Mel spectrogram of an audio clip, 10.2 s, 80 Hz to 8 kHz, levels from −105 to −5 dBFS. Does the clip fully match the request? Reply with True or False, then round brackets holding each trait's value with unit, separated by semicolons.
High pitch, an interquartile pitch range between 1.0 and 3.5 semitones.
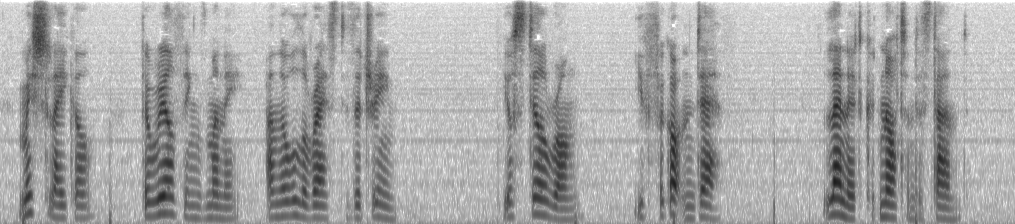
False (165 Hz; 2.9 semitones)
